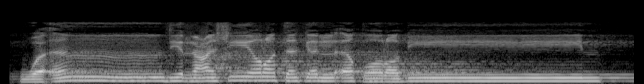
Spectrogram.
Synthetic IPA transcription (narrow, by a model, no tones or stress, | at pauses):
waʔan | ðɪɾʕaʃiːɾˤɑt̪akalʔɑqɾˤɑbi | n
